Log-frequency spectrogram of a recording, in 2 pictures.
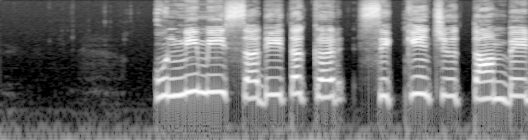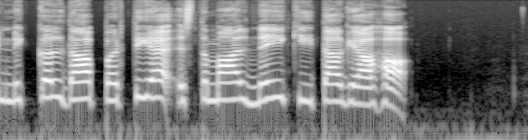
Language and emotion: Dogri, neutral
